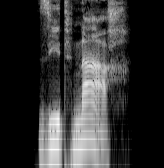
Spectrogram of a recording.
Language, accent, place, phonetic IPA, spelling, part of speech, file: German, Germany, Berlin, [ˌziːt ˈnaːx], sieht nach, verb, De-sieht nach.ogg
- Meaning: third-person singular present of nachsehen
